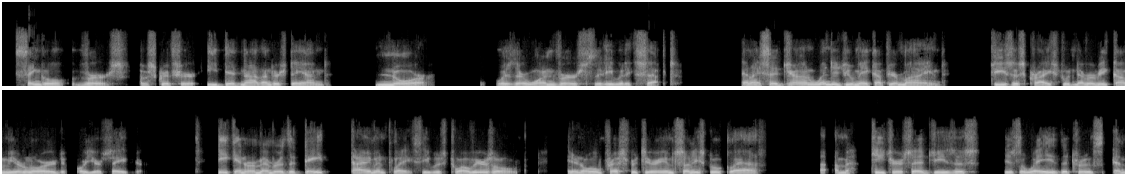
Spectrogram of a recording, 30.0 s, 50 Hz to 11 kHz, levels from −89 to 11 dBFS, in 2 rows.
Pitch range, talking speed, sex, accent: 85-100 Hz, 135 wpm, male, American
